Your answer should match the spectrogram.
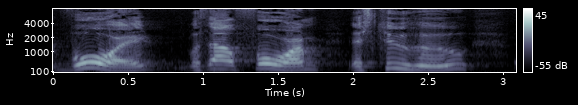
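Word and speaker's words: tohu: It's a Hebrew word that's pronounced tuhu.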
